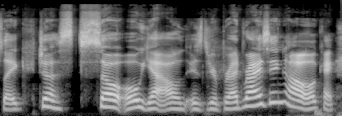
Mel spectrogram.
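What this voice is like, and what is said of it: Exaggerated Minnesotan accent. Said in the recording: “I don't know why I'm doing a Minnesotan accent. That is not a Canadian accent... when I do it terribly”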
